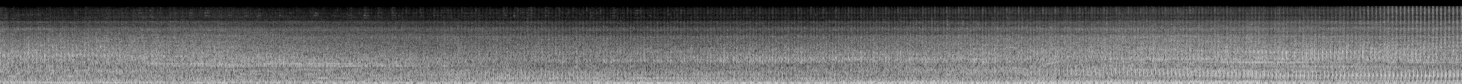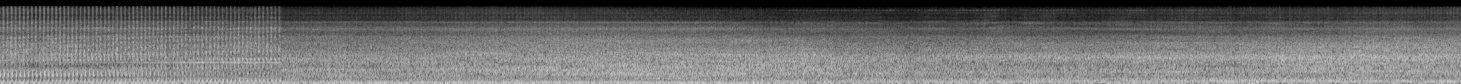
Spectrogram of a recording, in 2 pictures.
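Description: Tractor diesel engines running as a procession of tractors drives slowly past, one passing close about halfway through.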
